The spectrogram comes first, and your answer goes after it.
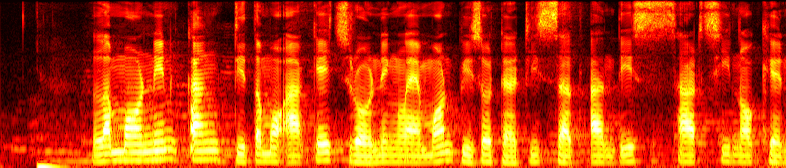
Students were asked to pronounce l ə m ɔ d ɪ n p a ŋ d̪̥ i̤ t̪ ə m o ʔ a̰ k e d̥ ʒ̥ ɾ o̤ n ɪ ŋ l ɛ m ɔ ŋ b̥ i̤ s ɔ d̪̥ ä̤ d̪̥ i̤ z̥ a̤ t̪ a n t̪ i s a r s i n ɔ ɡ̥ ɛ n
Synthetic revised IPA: l ə m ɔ n ɪ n k a ŋ d̪̥ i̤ t̪ ə m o ʔ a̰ k e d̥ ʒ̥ ɾ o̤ n ɪ ŋ l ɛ m ɔ n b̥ i̤ s ɔ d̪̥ ä̤ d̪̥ i̤ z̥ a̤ t̪ a n t̪ i s a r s i n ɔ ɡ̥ ɛ n

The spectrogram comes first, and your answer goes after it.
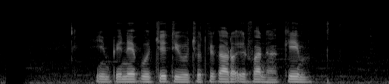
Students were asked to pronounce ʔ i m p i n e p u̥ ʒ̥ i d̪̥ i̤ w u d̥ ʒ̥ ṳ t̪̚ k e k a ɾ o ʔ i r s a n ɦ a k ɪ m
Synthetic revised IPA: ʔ i m p i n e p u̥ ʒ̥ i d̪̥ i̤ w u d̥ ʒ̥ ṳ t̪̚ k e k a ɾ o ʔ i r f a n ɦ a k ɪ m

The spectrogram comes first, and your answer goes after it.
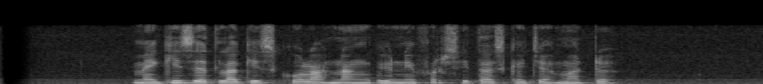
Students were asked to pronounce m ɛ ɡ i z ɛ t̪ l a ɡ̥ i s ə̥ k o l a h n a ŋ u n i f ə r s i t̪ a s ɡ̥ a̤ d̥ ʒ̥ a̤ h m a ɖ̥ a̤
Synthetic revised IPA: m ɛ ɡ i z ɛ t̪ l a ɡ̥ i s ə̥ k o l a h n a ŋ u n i f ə r s i t̪ a s ɡ̥ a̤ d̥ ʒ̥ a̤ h m a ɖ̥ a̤

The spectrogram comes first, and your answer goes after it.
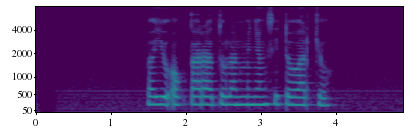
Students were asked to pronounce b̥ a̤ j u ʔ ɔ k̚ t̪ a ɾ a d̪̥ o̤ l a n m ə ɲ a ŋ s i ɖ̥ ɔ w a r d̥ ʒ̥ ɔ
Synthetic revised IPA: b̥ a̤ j u ʔ ɔ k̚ t̪ a ɾ a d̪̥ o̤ l a n m ə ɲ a ŋ s i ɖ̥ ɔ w a r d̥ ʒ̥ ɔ

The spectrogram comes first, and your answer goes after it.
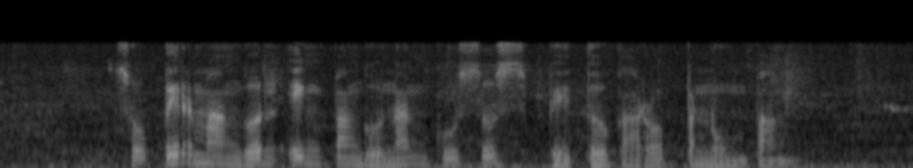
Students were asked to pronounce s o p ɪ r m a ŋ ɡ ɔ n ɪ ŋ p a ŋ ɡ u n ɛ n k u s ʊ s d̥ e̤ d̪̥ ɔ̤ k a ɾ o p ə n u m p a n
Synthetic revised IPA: s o p ɪ r m a ŋ ɡ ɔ n ɪ ŋ p a ŋ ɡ o n a n k u s ʊ s b̥ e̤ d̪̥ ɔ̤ k a ɾ o p ə n u m p a ŋ

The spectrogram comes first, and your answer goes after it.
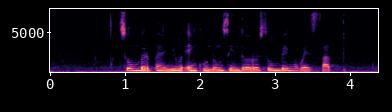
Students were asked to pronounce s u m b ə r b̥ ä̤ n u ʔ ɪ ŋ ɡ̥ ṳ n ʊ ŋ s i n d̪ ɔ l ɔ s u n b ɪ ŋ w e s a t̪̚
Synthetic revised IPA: s u m b ə r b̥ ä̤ ɲ u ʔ ɪ ŋ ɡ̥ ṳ n ʊ ŋ s i n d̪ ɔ ɾ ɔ s u m b ɪ ŋ w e s a t̪̚

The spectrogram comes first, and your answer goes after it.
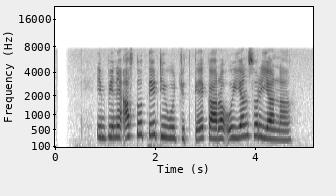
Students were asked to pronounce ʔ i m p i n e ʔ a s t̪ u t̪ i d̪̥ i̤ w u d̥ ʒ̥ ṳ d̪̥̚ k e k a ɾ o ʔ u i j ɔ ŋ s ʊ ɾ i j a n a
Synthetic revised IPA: ʔ i m p i n e ʔ a s t̪ u t̪ i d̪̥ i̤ w u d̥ ʒ̥ ṳ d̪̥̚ k e k a ɾ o ʔ u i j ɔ n s u ɾ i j a n a

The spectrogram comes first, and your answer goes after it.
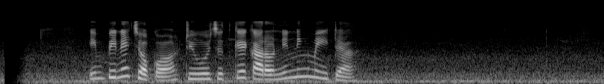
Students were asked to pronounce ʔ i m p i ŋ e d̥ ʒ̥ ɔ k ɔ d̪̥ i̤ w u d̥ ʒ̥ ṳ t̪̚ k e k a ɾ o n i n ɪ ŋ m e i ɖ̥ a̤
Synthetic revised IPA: ʔ i m p i n e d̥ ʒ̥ ɔ k ɔ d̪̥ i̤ w u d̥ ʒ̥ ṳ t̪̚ k e k a ɾ o n i n ɪ ŋ m e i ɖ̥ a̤

